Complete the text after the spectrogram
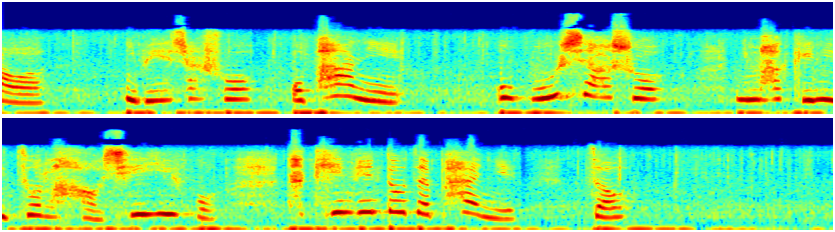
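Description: A young girl speaks softly and earnestly nearby.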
